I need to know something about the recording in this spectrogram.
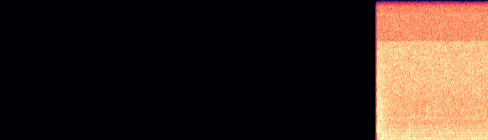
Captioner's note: silence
